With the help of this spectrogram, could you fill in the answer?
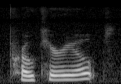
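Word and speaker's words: prokaryotes: procar iots and ukar procaryotes has the pro that rhymes with no so there's no nucleus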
